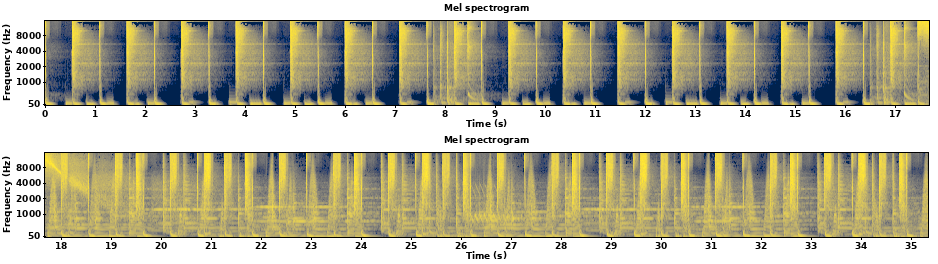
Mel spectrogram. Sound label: Metal Guitar; rock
